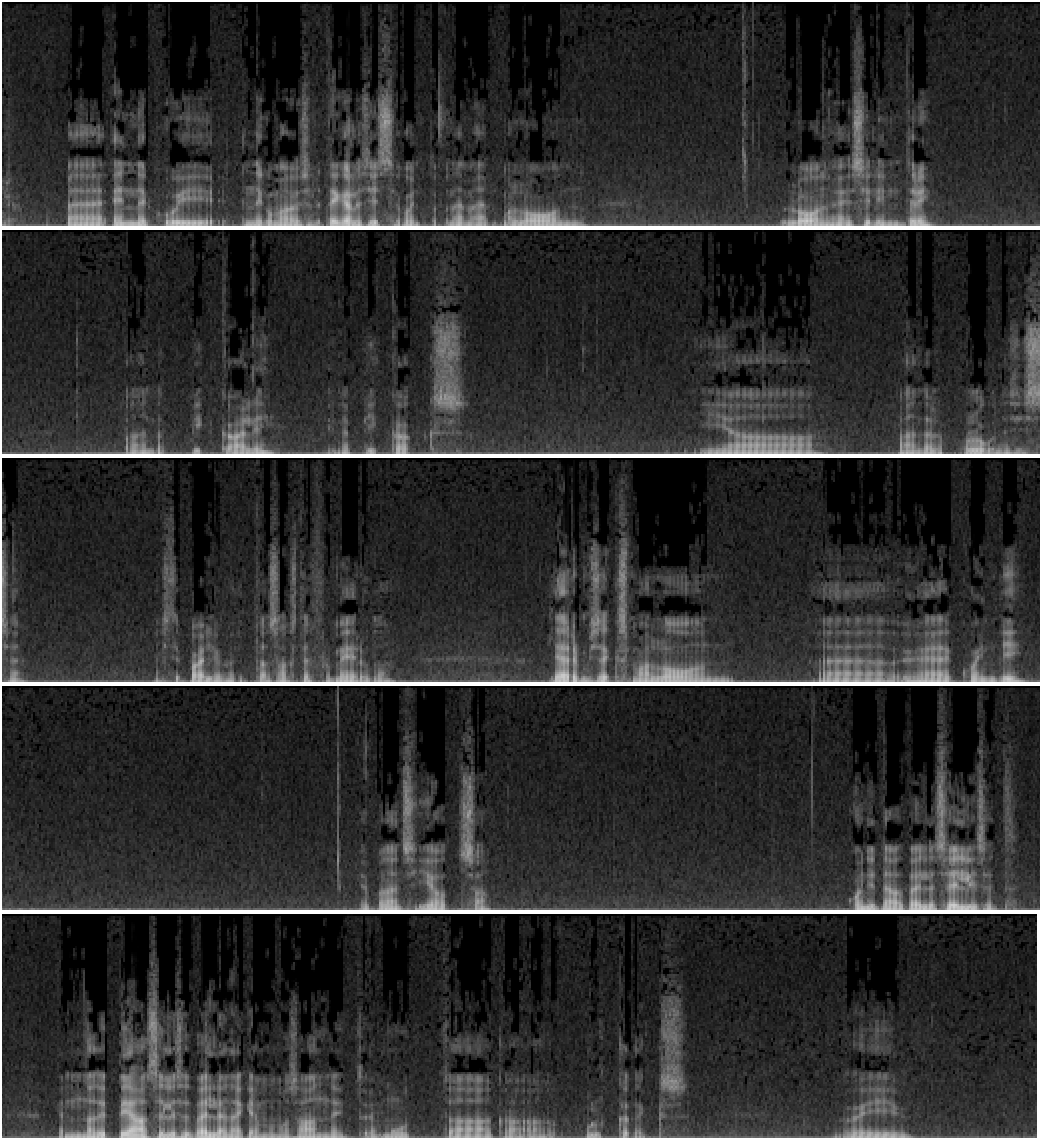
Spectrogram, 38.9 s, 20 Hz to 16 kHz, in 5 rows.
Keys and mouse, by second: 3.2 shift+a, 6.7 g, 8.3 r, 11.1 s, 11.6 s, 12.5 Tab, 13.5 ctrl+r, 16.1 Tab, 16.9 Tab, 17.2 Tab, 20.1 shift+a, 28.7-29.7 drag, 29.7 KP_Decimal, 30.5 middle click.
